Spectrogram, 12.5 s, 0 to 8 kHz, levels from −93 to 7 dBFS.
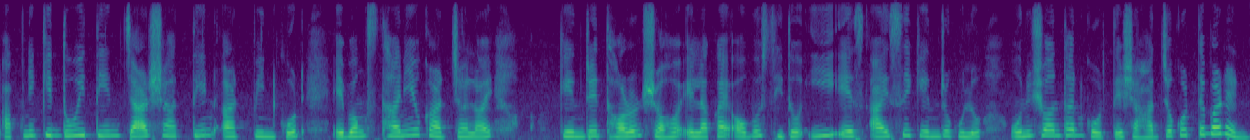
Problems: none marked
